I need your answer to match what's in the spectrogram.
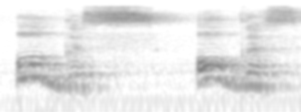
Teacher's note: long O sound, and then G, and schwa vowel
